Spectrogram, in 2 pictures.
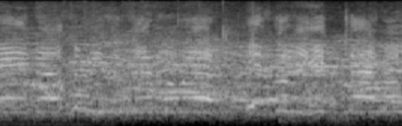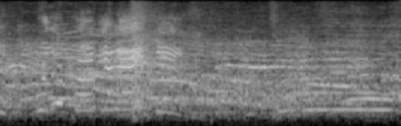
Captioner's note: crowd cheering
